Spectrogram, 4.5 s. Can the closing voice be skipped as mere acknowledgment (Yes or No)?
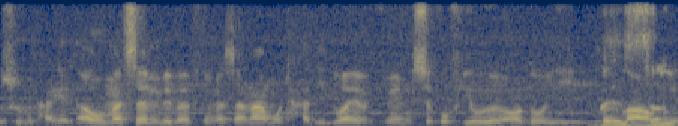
No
